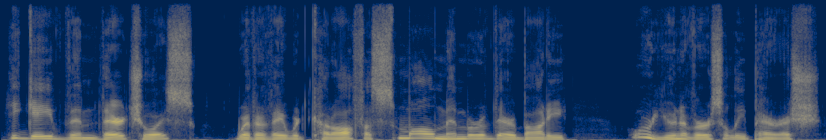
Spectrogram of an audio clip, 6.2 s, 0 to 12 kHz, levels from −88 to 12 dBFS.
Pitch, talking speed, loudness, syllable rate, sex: 135 Hz, 185 wpm, -20 LUFS, 5.2 syllables/s, male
